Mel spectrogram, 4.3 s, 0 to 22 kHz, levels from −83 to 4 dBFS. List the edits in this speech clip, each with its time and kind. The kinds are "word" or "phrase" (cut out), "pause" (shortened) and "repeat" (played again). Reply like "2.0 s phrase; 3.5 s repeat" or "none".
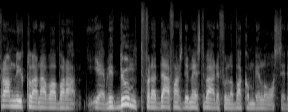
1.2 s pause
